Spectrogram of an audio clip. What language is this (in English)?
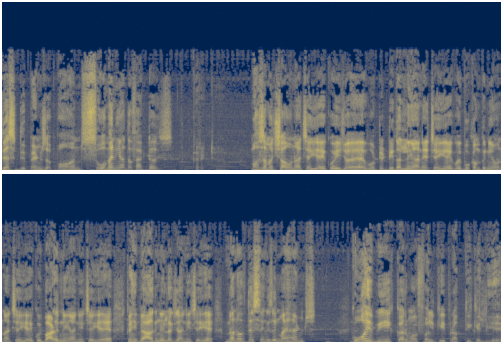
Hindi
